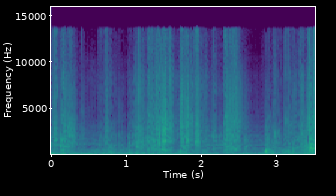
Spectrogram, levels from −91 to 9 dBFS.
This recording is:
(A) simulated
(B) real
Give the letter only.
A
